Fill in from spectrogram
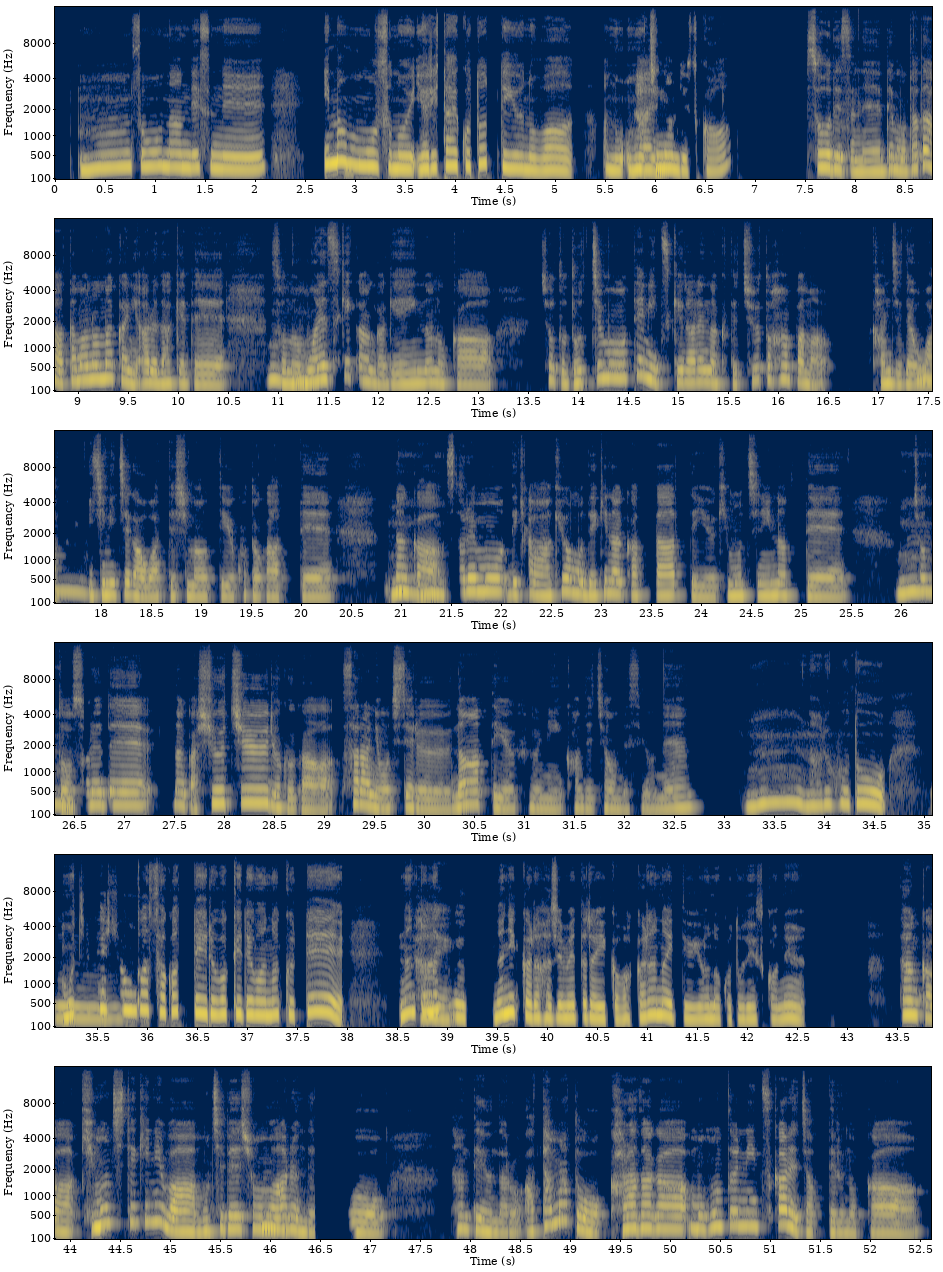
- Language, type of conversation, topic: Japanese, advice, 燃え尽き感が強くて仕事や日常に集中できないとき、どうすれば改善できますか？
- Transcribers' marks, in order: other noise; other background noise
